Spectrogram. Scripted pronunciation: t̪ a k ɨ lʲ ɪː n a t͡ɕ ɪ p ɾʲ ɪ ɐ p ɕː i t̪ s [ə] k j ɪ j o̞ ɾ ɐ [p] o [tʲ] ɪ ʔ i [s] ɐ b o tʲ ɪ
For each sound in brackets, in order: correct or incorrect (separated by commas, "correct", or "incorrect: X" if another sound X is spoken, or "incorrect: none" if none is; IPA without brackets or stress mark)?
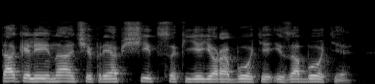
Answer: correct, incorrect: b, correct, incorrect: z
